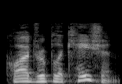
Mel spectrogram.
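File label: "quadruplication", English, British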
